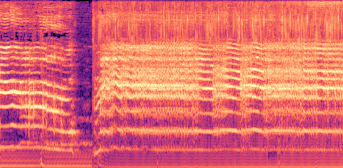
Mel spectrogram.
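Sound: kitten meowing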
